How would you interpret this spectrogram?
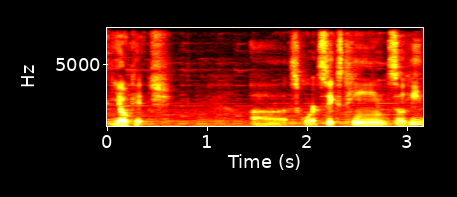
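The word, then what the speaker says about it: Jokić: the the range um nikola yochich yoketch i keep mispronouncing that um it's jokic uh scored 16.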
